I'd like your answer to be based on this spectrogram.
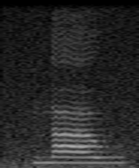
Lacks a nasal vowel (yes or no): yes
